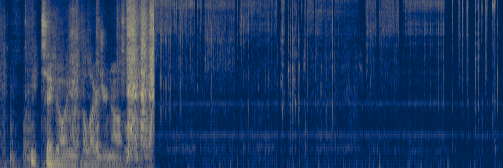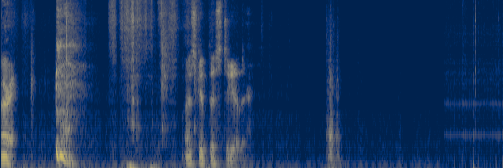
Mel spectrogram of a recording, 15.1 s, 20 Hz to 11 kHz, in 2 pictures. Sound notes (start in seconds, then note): 8.4 cough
